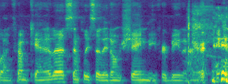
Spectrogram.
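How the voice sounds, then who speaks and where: A man talks with a Southern US accent and ordinary pitch variation. Noticeable background noise runs behind him. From US South, central southwest Virginia. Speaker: podcast co-host. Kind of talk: casual chat. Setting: live stream.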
